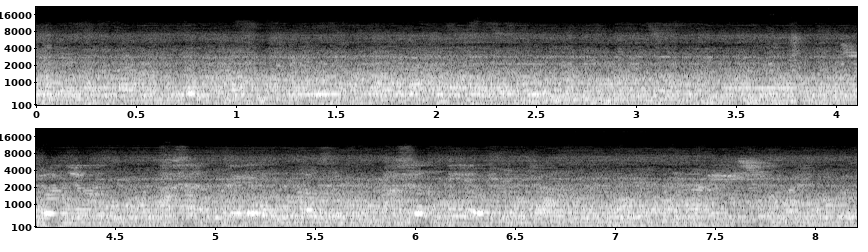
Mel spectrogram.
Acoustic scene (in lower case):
subway train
